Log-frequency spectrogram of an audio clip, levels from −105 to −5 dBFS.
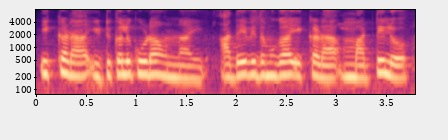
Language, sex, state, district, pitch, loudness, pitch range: Telugu, female, Andhra Pradesh, Krishna, 220 Hz, -15 LUFS, 195-235 Hz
